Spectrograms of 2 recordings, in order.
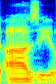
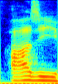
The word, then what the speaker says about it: Aussie: So is he like, his name's Ozzy, like Ozzy Osbourne? No. So yeah, a lot of people think that, but it's Aussie for Australian Aussie because my wife and her kids are Australian.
